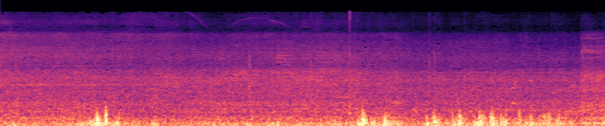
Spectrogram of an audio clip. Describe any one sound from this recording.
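Wind blows outdoors with low rumbling gusts.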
